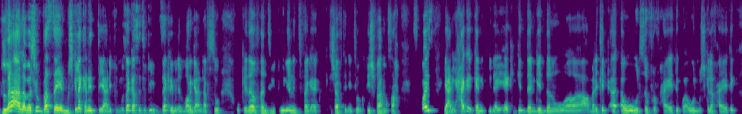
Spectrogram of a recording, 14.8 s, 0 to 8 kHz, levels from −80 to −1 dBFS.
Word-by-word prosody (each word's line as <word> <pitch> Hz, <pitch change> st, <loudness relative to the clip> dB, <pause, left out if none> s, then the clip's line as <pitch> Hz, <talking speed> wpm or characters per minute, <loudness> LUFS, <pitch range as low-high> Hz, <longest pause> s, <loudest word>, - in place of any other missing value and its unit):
لأ، 235 Hz, -9 st, +10 dB
أنا 190 Hz, -1 st, +8 dB
باشوف 235 Hz, +10 st, +4 dB
بس 195 Hz, -2 st, +4 dB
هي 160 Hz, -2 st, +9 dB
المشكلة 135 Hz, -2 st, +4 dB
كانت 145 Hz, -2 st, +1 dB
يعني 110 Hz, -3 st, 0 dB
في -, -, -26 dB
المذاكرة، 115 Hz, +8 st, 0 dB
أصل -, -, -7 dB
أنتِ 145 Hz, +2 st, -8 dB
بتقولي 160 Hz, +2 st, -4 dB
بتذاكري 145 Hz, 0 st, -2 dB
من 120 Hz, -3 st, -5 dB
المرجع 110 Hz, +1 st, -2 dB
نَفْسه 120 Hz, +5 st, -6 dB, 0.3 s
وكده، 135 Hz, +4 st, +1 dB
فأنتِ 135 Hz, -1 st, -2 dB
بتقولي 145 Hz, +3 st, 0 dB
إن 140 Hz, -, +1 dB
أنتِ 135 Hz, 0 st, -6 dB
فجأة 130 Hz, 0 st, -5 dB, 0.2 s
اكتشفتِ 135 Hz, 0 st, -4 dB
إن -, -, -11 dB
أنتِ 120 Hz, +1 st, -11 dB
ما 115 Hz, -, -6 dB
كنتيش 125 Hz, +5 st, -6 dB
فاهمة 120 Hz, -4 st, -2 dB
صح، -, -, -7 dB, 0.3 s
بس -, -, -21 dB
كويس، 270 Hz, +4 st, +7 dB, 0.3 s
يعني -, -, +1 dB
حاجة -, -, +1 dB
كانت 125 Hz, -3 st, -3 dB
مضايقاكِ 115 Hz, +10 st, -4 dB
جدًا، 290 Hz, -, -2 dB
جدًا 120 Hz, +1 st, -3 dB
وعملت 100 Hz, +3 st, -5 dB
لِك 310 Hz, +2 st, -7 dB
أ 310 Hz, -1 st, -2 dB
أول 135 Hz, -1 st, +2 dB
0 130 Hz, -3 st, -8 dB
في -, -, -25 dB
حياتِك 125 Hz, +2 st, -7 dB
وأول 125 Hz, 0 st, -4 dB
مشكلة 125 Hz, +3 st, -7 dB
في 130 Hz, -, -16 dB
حياتِك 300 Hz, -, -6 dB
130 Hz, 200 wpm, -20 LUFS, 120-145 Hz, 0.3 s, لأ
